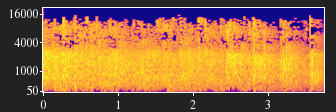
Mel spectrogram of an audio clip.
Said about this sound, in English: Give them a round of applause for being excellent. Thank you very much.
